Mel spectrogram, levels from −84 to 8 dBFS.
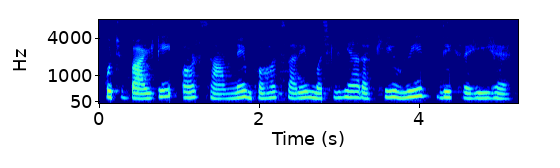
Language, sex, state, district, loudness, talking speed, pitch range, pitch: Hindi, female, Chhattisgarh, Sukma, -40 LUFS, 135 wpm, 185-215 Hz, 200 Hz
